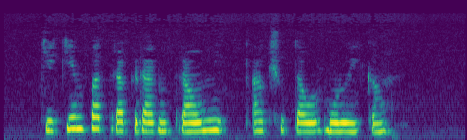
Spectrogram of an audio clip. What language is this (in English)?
Sihuas Ancash Quechua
